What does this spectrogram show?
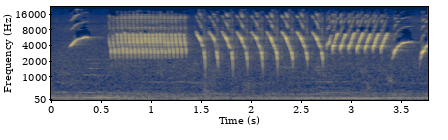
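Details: Gloster canary singing to encourage other canaries to sing: a short rising whistle, a buzzy trill, then a run of repeated downslurred whistled notes and a fast high trill.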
